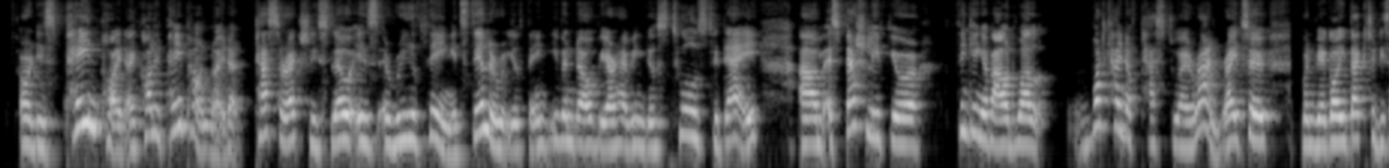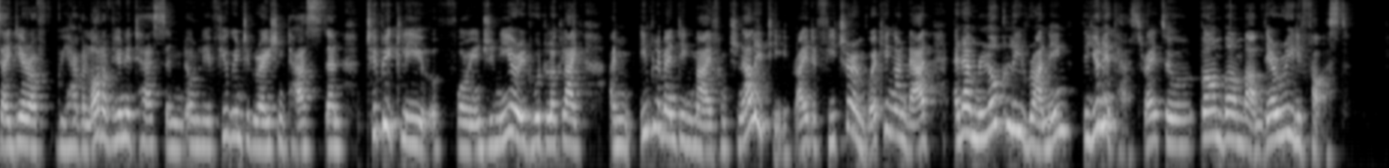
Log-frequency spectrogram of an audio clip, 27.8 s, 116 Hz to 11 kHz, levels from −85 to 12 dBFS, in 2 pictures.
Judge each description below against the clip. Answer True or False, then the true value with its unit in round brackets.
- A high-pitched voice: True (230 Hz)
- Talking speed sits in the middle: False (225 wpm)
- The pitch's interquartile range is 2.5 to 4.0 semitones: False (4.4 semitones)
